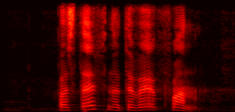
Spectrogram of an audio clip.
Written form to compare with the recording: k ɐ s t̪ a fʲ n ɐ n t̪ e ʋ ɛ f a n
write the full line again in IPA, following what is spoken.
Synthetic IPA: p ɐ s t̪ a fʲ n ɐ t̪ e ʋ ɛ f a n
